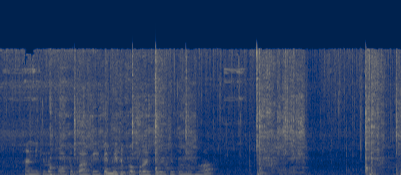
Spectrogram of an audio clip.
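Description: Sugar syrup bubbling at the boil in a stainless steel saucepan while a metal spoon stirs it, scraping round the pan, with a couple of sharp knocks of the spoon against the pan in the second half. A voice is heard in the background during the first half.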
